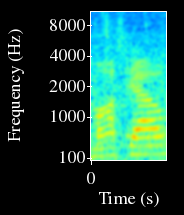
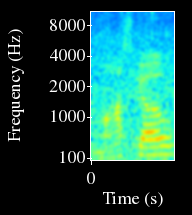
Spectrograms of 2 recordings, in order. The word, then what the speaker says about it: Moscow: It's pronounced Moscow, not Moscow.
